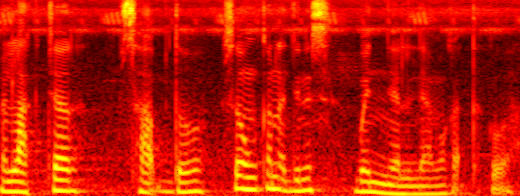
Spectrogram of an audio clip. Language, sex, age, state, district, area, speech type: Santali, male, 18-30, West Bengal, Bankura, rural, spontaneous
